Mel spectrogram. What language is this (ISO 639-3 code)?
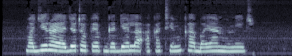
swa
